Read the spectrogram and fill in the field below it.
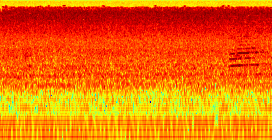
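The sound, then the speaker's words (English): A single short cat meow rises faintly near the end, partly buried in a steady background hiss and low electrical hum. No one speaks. “Meow.”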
